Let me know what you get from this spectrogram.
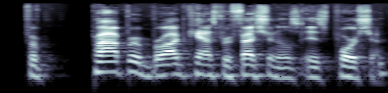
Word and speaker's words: Porsche: I get your argument, the vernacular is that because that's how it's pronounced in its home country, right? That's how Porsche is pronounced in Germany.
